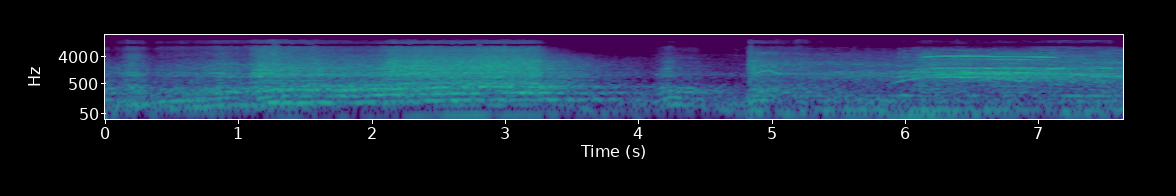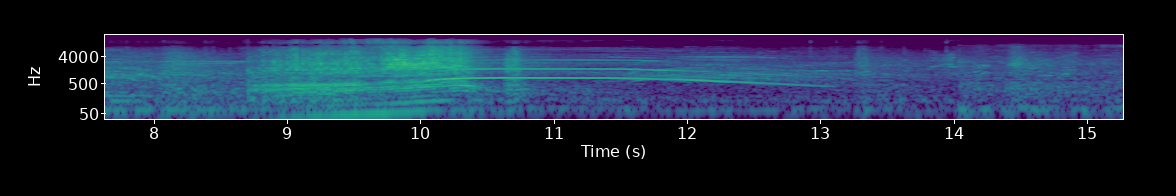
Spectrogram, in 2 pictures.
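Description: Monster truck engines running in an arena, with a rev that climbs about nine seconds in and then winds down in a long falling whine.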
